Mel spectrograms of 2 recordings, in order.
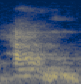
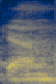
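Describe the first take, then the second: First: The first k sound has a puff of air. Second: The first k sound has no puff of air. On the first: The speaker calls it right. "Sound হবে খ্যান" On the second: The speaker calls it wrong. "এটাকে আমরা বলতাম ক্যান, but ক্যান হচ্ছে না"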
